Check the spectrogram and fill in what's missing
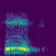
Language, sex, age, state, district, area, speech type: Kashmiri, male, 60+, Jammu and Kashmir, Srinagar, urban, conversation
